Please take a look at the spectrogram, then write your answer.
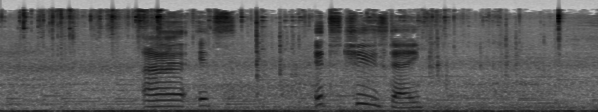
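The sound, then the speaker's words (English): Keys jangle and clink in a front door lock as the door is locked left-handed, with a steady low rumble underneath and a few bright metallic scrapes. A person speaks briefly over the rattling. “I'm trying to lock my front door with my left hand, which is, well, it's never going to work, is it?”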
